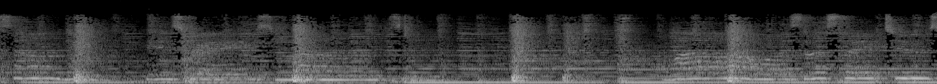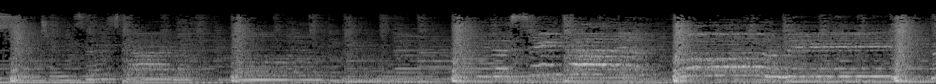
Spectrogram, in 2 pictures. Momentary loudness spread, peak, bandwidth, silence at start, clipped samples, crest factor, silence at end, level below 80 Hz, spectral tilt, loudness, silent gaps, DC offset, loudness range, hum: 9 LU; -4 dBFS; 11.5 kHz; 0 s; under 0.1%; 20 dB; 0 s; -42 dBFS; -4.5 dB/octave; -25 LUFS; none; under 0.1%; 5 LU; none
